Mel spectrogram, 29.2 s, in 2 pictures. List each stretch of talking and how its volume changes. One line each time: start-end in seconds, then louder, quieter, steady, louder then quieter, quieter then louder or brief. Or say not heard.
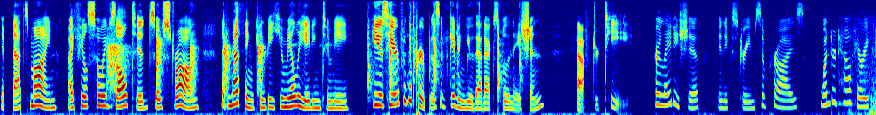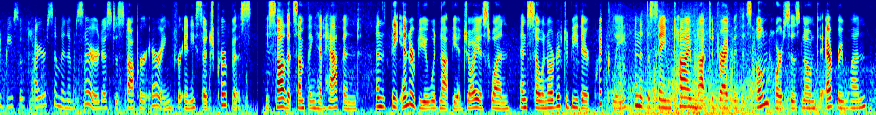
0.0-29.1 quieter then louder.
